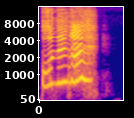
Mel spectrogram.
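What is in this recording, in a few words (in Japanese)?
"お願い！" Japanese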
